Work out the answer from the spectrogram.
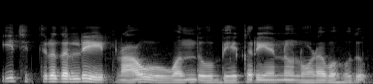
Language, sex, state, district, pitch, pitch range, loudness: Kannada, male, Karnataka, Bangalore, 105 Hz, 100-125 Hz, -17 LUFS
